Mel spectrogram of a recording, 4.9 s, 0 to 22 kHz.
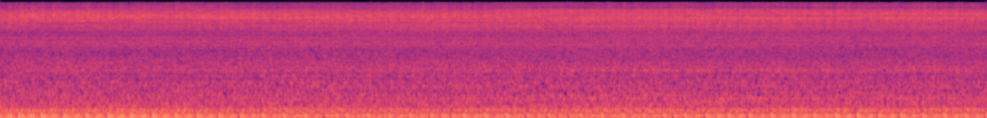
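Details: Warm Honda CB550 four-cylinder idle with a slightly lumpy, uneven beat instead of a crisp steady pulse; carbs out of sync, timing, cam chain and valves already set, RPM gauge broken.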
